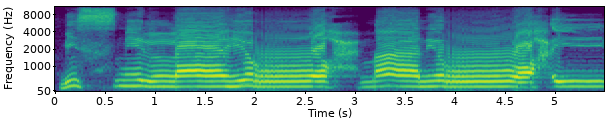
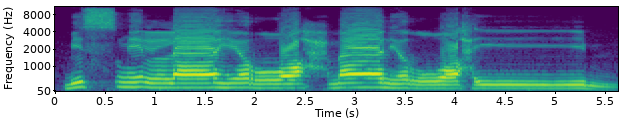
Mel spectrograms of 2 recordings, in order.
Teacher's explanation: Berarti bergetarnya ujung lidah. Ar-Rahman, Ar-Rahim, ujung lidahnya bergetar. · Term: takrir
